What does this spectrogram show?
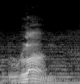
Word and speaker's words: lung: Lung, pronounced lang, means air and vital energy.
